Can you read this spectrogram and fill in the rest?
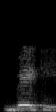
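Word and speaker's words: Mbeki: थैबो बेकी। तो am silent है बच्चों यहाँ पे।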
